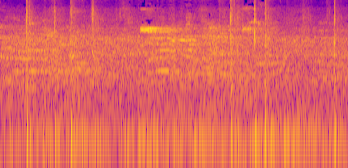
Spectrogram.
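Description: Volleyballs being struck and bouncing on hard courts around a large, echoing hall: sharp smacks at irregular moments over a steady murmur of crowd chatter.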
